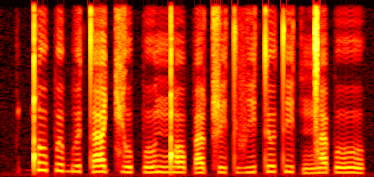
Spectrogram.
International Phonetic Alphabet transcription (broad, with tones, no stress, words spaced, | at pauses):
ǃo˥pɵ˧˥˧bɵ˥˩ ta˥t͡ɕo˧˥˧po˧˥˧ŋ͡ǃɔ˥˩ pa˥ʈ͡ʂi˧˥˧tvi˥ tɵ˥t̪i˥˩t ŋ͡ǀa˥po˧˥˧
